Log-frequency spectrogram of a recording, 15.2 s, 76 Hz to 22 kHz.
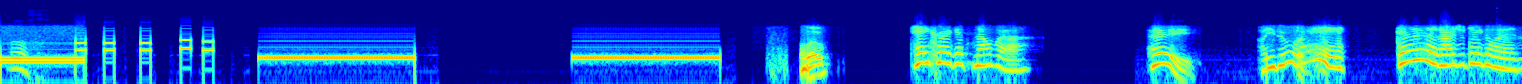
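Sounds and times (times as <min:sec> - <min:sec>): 
telephone dial tone: 0:00.0 - 0:01.2, 0:02.0 - 0:04.2, 0:05.7 - 0:07.2
speech: 0:08.1 - 0:08.3, 0:09.1 - 0:10.4, 0:11.5 - 0:12.0, 0:12.6 - 0:15.2.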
